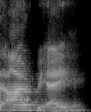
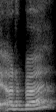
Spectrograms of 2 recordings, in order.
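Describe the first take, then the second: First: I R B A said letter by letter; name each of the four letters in I R B A; spelt-out initials. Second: Irba pronounced as one two-syllable word. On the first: Guest shows host how others say the name, I R B A letter by letter. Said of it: "some people say I R B A". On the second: Guest tells host how she says the regulator's name, irba as one word. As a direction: say irba as a single word, not letters. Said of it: "I say irba". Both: Shown as a demonstration.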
